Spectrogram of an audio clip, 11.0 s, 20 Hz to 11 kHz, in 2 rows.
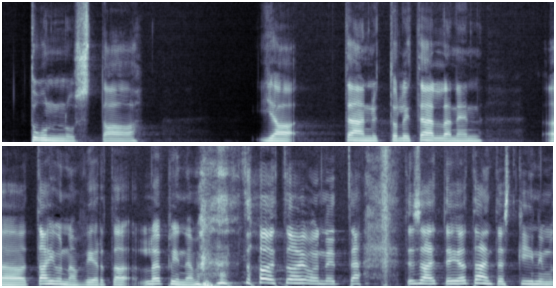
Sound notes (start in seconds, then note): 7.2 laughs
